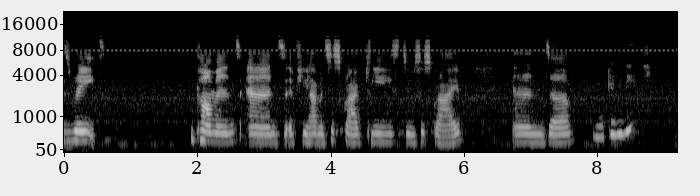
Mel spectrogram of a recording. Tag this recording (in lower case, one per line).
speech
